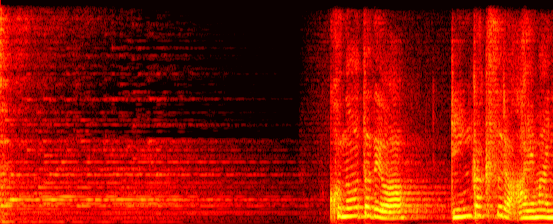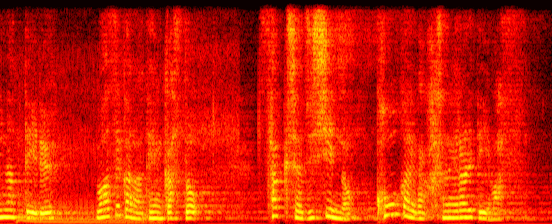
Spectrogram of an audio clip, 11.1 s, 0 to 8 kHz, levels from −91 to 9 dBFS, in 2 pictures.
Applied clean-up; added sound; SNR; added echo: none; Drill; 17 dB; reverberation time 2.1 s.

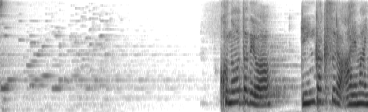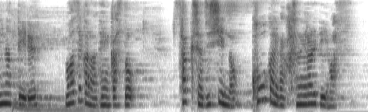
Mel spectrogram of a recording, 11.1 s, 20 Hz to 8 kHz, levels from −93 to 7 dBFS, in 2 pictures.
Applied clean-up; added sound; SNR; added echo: classical method WPE with log-MMSE.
